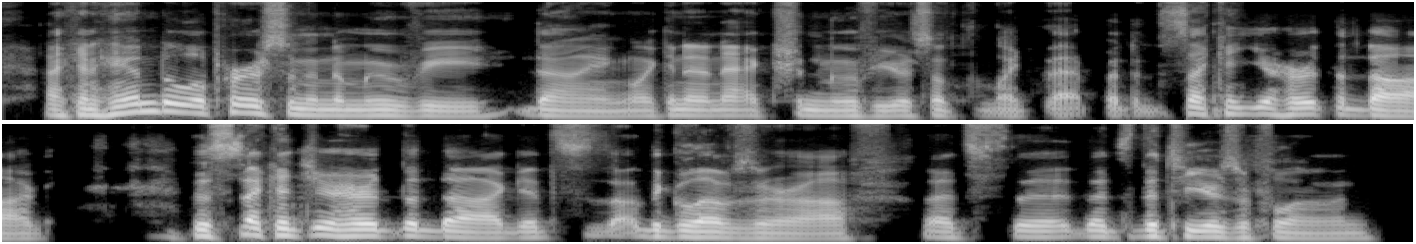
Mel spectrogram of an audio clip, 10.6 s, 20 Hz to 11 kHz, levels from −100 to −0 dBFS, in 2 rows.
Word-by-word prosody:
I 115 - -1
can 125 - +2
handle 180 +4 +4
a - - +4
person 155 -6 +1
in 115 - 0
a - - +2
movie 105 -2 -2
dying, 100 -4 -2
like 105 0 -6
in 115 - -1
an 110 0 0
action 110 +1 -3
movie 105 0 -3
or 105 - -2
something 105 -1 -7
like - - -8
that, - - -5
but - - -7
the - - -14
second 140 -2 -1
you 140 -2 0
hurt 130 +2 +1
the 130 - -4
dog, 100 -5 +2 0.6
the 135 - +5
second 150 -2 +5
you 155 - +5
hurt 140 -1 +6
the 140 - +4
dog, 110 -4 +1
it's 110 -8 -5
uh, - - -4
the 130 - 0
gloves 115 -4 +3
are 95 -2 -1
off, 95 0 -5
that's 110 -1 -5
the 120 -1 -2
that's 125 -2 -2
the 130 - +4
tears 120 -3 +1
are 110 - -4
flowing. 95 -2 -6
115 Hz, 250 wpm, -22 LUFS, 105-125 Hz, 0.6 s, hurt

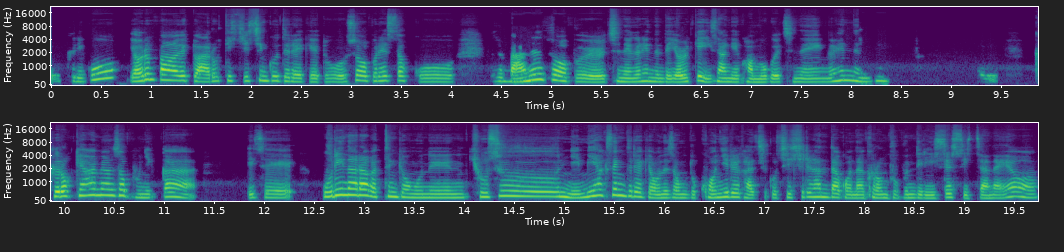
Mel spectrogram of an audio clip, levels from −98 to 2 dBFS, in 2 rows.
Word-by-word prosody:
그리고 280 - 0
여름 250 +9 +4
방학에 245 -3 +6
또 - - 0
ROTC 215 +4 -2
친구들에게도 175 -7 -3
수업을 230 -2 -1
했었고. 175 -7 -4 0.3
그래서 195 0 -8
많은 215 +12 +4
수업을 180 -10 +2
진행을 180 +1 -3
했는데 180 -4 -2
10 165 +2 +4
개 230 +3 +2
이상의 175 -2 -1
과목을 160 -1 -1
진행을 170 +2 -5
했는데 220 -7 -2 0.9
네. - - -16 0.4
그렇게 255 +3 +5
하면서 295 -1 +2
보니까 195 +2 -1 0.5
이제 180 0 -4 0.3
우리나라 300 +4 +6
같은 230 0 +1
경우는 185 -1 -2
교수님이 240 -3 +2
학생들에게 275 - +1
어느 175 +1 0
정도 175 -2 -4
권위를 205 +3 0
가지고 165 -1 -6
지시를 205 +6 -5
한다거나 185 -6 0
그런 170 -1 -3
부분들이 170 -2 -5
있을 175 +5 -3
수 175 - -9
있잖아요. 180 +6 -2
195 Hz, 340 characters per minute, -20 LUFS, 175-235 Hz, 0.9 s, 방학에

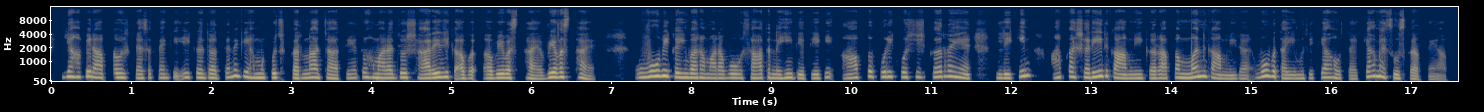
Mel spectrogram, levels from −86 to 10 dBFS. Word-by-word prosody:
या 240 0 +3
फिर 255 -2 +2
आप 200 - -3
अ, 210 0 +3
कह 185 -2 -5
सकते 190 +2 -10
हैं, 195 - -4
कि - - -9
एक 210 -1 -4
जो 200 -1 0
होता 185 +2 -3
है 225 - 0
ना 280 - +5
कि 240 - +2
हम 200 -1 +3
कुछ 205 +1 -1
करना 190 +3 +1
चाहते 180 -3 -4
हैं। 190 +1 -6
तो 220 - -1
हमारा 190 -1 +2
जो 210 - +4
शारीरिक 205 +5 +3
अब 170 0 -2
अव्यवस्था 185 0 +1
है 150 -2 -4
व्यवस्था 225 +3 +3
है, 145 -7 -4 0.5
वो 235 +6 +6
भी 280 0 +8
कई 215 -2 +3
बार 200 0 +3
हमारा 185 -1 -2
वो 190 -1 0
साथ 185 +2 -4
नहीं 185 +1 0
देती 175 -1 -3
है। 175 - -1
कि 220 +5 -8
आप 195 +4 -4
तो 255 - +4
पूरी 240 0 +1
कोशिश 230 0 -3
कर 235 +2 0
रहे 260 -2 +3
हैं। 185 -4 0 0.3
लेकिन 185 - +1 0.3
आपका 225 +3 -2
शरीर 235 +5 +4
काम 180 -4 +1
नहीं 175 +1 -2
कर 180 0 -3
रहा, 180 - 0
आपका 180 +4 -3
मन 210 +7 +5
काम 175 -5 -2
नहीं 155 0 -5
क 155 0 -9
वो 260 +7 +4
बताइए 170 -11 -1
मुझे 170 +2 -7
क्या 210 +4 -4
होता 180 -7 -5
है। 145 - -9
क्या 250 +2 +1
महसूस 210 -10 +2
करते 140 -5 -7
हैं 125 - -13
आप? - - -15
195 Hz, 235 wpm, -22 LUFS, 180-220 Hz, 0.5 s, भी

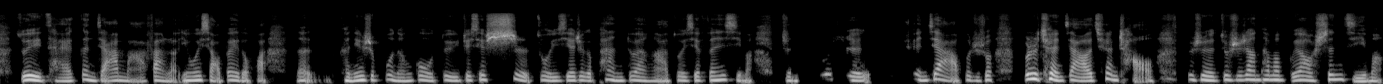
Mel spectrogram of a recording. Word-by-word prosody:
所 200 - +4
以 195 -3 +9
才 160 -3 -3
更 190 +2 0
加 180 +1 -1
麻 165 -3 -3
烦 175 0 -1
了。 150 - -4
因 180 +1 +2
为 190 - +5
小 190 -1 -2
辈 195 0 0
的 165 - -2
话， - - -8 0.3
那 180 +1 -2 0.3
肯 175 - +2
定 190 +3 +6
是 205 +1 0
不 205 +2 -5
能 165 -1 0
够 185 -2 -1
对 180 +2 -3
于 170 - -1
这 190 - -2
些 215 +3 -1
事 205 -1 +4
做 190 -2 -2
一 170 - +1
些 185 +2 0
这 190 0 -2
个 170 - 0
判 185 -1 -1
断 180 -2 -1
啊、 155 0 -2
做 180 +4 -7
一 - - -1
些 180 - -2
分 195 +3 +2
析 205 -1 -4
嘛， - - -4 0.3
只 175 - -3
能 160 - -2 0.2
说 475 +1 -6 0.3
是 - - -5 0.3
劝 195 -5 -2
架， 225 -1 0
或 200 - -5
者 175 - -5
说 200 +3 -2 0.3
不 235 - +5
是 255 - +9
劝 225 -5 +5
架 180 -2 0
哦， 165 - +3
劝 210 +4 0
吵， 165 -4 -4 0.3
就 215 - -4
是 195 -2 +3
就 210 +4 -2
是 200 0 0
让 215 -1 +2
她 215 +1 +1
们 210 -1 +3
不 185 -3 -7
要 195 -1 +2
升 225 +6 +1
级 145 -9 -1
嘛。 160 0 -2
185 Hz, 295 characters per minute, -23 LUFS, 170-205 Hz, 0.3 s, 以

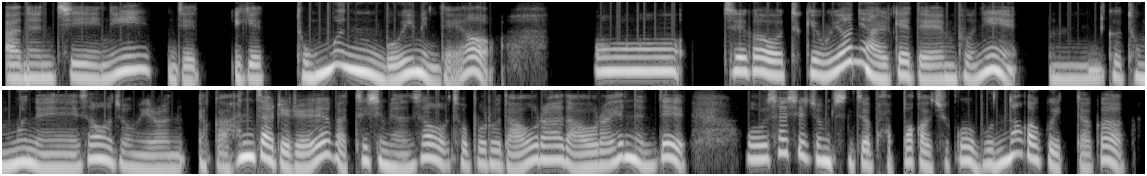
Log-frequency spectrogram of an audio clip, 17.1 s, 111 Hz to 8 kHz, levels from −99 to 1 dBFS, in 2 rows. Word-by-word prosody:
아는 170 +1 -2
지인이 185 +11 +1
인제 150 -2 -5 0.3
이게 165 -1 -3 0.2
동문 230 - +5
모임인데요 195 - +2 0.8
어 235 - -1 0.9
제가 240 +2 +2
어떻게 205 +1 0
우연히 300 - +2
알게 175 +2 +1
된 160 -1 -2
분이 200 +9 +2 0.3
음 160 -1 -5 0.2
그 175 - -6
동문회에서 175 +4 +1
좀 165 -6 -5
이런 145 0 -5
약간 160 -3 -6
한 270 - +8
자리를 215 - +2
맡으시면서 200 -1 -1
저 185 - -5
보러 185 +1 -4
"나오라, 230 +9 0
나오라." 165 -2 -2
했는데 230 -1 +1 0.4
어 240 -1 0
사실 310 0 -2
좀 230 -3 +2
진짜 190 -2 -1
바빠 205 +4 -7
가지고 190 +3 -3
못 180 +2 -3
나가고 250 - +1
있다가 165 +5 -5
190 Hz, 285 characters per minute, -25 LUFS, 165-235 Hz, 0.9 s, 한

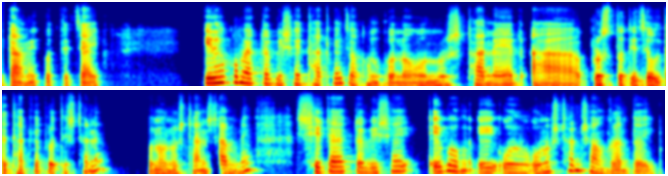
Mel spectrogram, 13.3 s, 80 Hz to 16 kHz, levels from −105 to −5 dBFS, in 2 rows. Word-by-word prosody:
এটা 135 - +1
আমি - - -2
করতে 140 0 -7
চাই।" - - +3 1.1
এরকম 245 +3 +8
একটা 210 -1 -1
বিষয় 185 +1 -2
থাকে 170 +4 -3
যখন 170 - -2
কোন 85 0 +1 0.2
অনুষ্ঠানের 180 - -1 0.2
আ - - -4 0.5
প্রস্তুতি 175 -1 +2
চলতে 140 -3 +3
থাকে 140 0 -5
প্রতিষ্ঠানে। 175 +7 -3 0.5
কোন - - -3
অনুষ্ঠান 150 -8 -4
সামনে, 170 +5 -1 0.6
সেটা 200 0 +3
একটা 210 -2 -3
বিষয় 215 +4 -1 0.4
এবং 225 +1 +4 0.3
এই 185 - +1
অ - - +1 0.3
অনুষ্ঠান 205 +7 -2
সংক্রান্তই 135 -9 -3
180 Hz, 120 wpm, -22 LUFS, 160-205 Hz, 1.1 s, এরকম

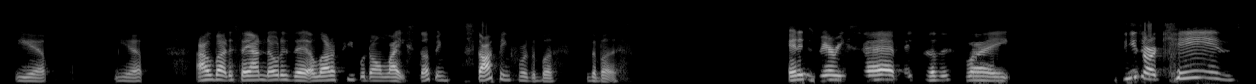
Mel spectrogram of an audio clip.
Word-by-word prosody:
Yup, 165 -3 -6 0.6
yup. 165 -1 -8 0.5
I 200 - +4
was - - +5
about 220 -2 +4
to 205 - -6
say 200 -1 +4
I 205 - +4
noticed 210 0 -1
that 185 -1 +4
a 170 - +1
lot 190 +2 +5
of 205 -1 -1
people 215 -4 -11
don't, 175 -1 -2
like, 170 0 0
stuffing 195 -1 -7
stopping 230 -5 +2
for 185 -4 -8
the 150 - -11
bus 150 -3 -5 0.3
the - - -7
bus. - - -6 1.7
And 195 +3 +6
it's 225 -3 -3
very 210 -1 +3 0.2
sad 220 +1 +6
because 195 0 -5
it's, 205 +2 -7
like 185 -3 0 1.1
these 315 +7 -3
are 240 -3 +7
kids! 285 - -3
200 Hz, 160 wpm, -25 LUFS, 180-220 Hz, 1.7 s, are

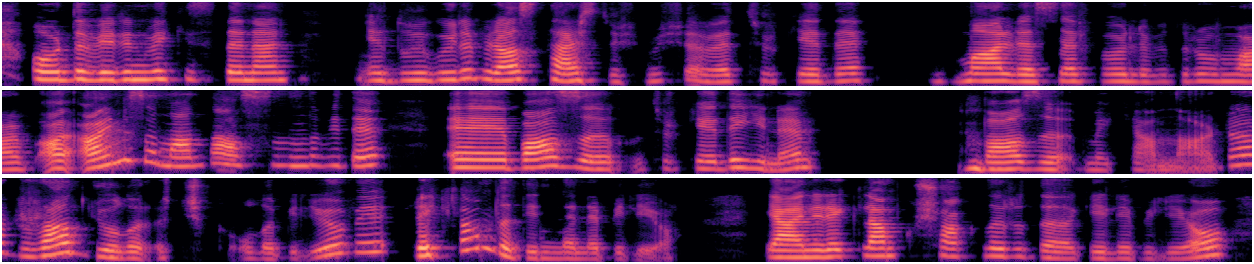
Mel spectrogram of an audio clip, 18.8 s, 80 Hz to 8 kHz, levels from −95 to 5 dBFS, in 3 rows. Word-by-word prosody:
orada 245 0 +4
verilmek 240 +2 +2
istenen, 230 -1 -1 0.4
eee, 220 -1 -6
duyguyla 230 +4 -3
biraz 235 0 +3
ters 210 -2 0
düşmüş. 200 +3 -19
Evet, 185 0 -6
Türkiye'de 205 +1 -7 0.4
maalesef 200 -1 +1
böyle 195 -2 -7
bir 190 0 -22
durum 195 0 -9
var. 190 0 -1
A - - +4
a 225 - +4
aynı 295 - +5
zamanda 290 -10 0
aslında 300 -1 -4
bir 295 -1 -12
de, 295 +2 0 0.3
eee, 245 -1 +5
bazı 240 -6 +4
Türkiye'de 215 0 -5
yine 230 +1 -3 0.7
bazı 200 -2 +1
mekânlarda 280 - -9
radyolar 220 - +3
açık 180 - -17
olabiliyor 170 - -4
ve 340 +1 -4
reklam 395 - +3
da - - +1
dinlenebiliyor. 165 - -11 0.5
Yani 200 0 +6
reklam 230 +3 +3
kuşakları 225 -2 -5
da 175 -3 -3
gelebiliyor. 170 +6 -3
220 Hz, 130 wpm, -23 LUFS, 195-245 Hz, 0.7 s, Yani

